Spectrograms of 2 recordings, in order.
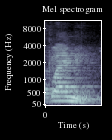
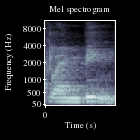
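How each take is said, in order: First: Climbing as "cli-ming", no B; only an M in the middle of climbing; silent B. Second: Climbing as "clim-bing", with a hard B; B wrongly sounded. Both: Shown as a demonstration. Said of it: "not climbing".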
